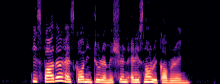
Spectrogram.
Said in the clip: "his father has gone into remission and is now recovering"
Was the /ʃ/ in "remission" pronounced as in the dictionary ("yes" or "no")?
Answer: yes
